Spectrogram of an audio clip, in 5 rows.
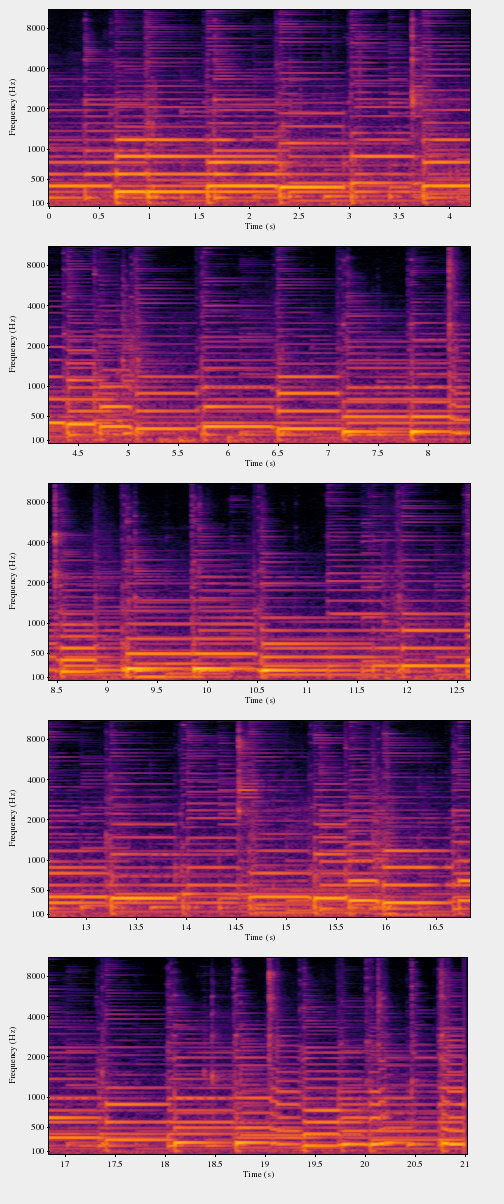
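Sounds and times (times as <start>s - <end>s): slow acoustic guitar: 0.0s - 21.0s.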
